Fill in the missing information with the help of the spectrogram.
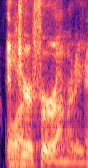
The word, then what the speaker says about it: interferometry: And it gets into 3D non-contact optical profilers, which I like because they mentioned coherence scanning interferometry. I think I pronounced that correctly. – Interferometry.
